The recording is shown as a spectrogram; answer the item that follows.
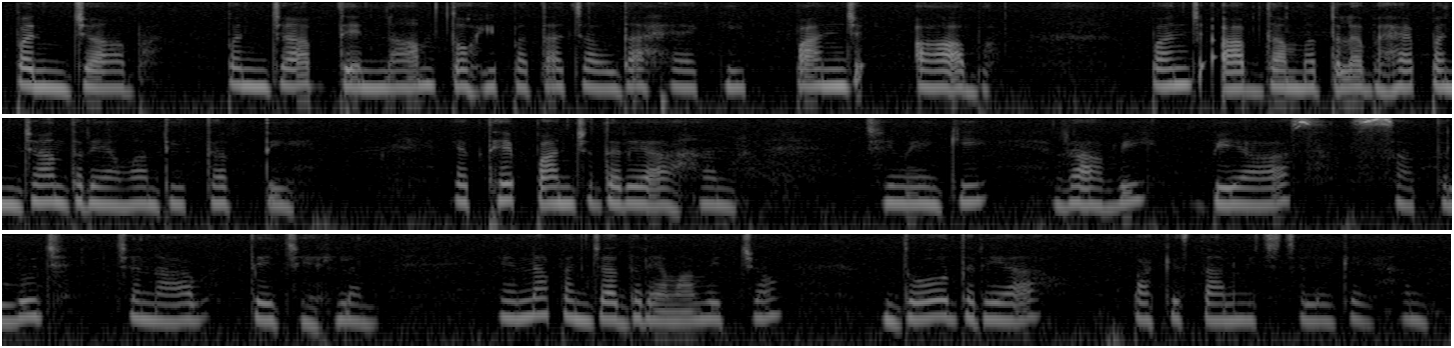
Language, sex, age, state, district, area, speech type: Punjabi, female, 30-45, Punjab, Shaheed Bhagat Singh Nagar, urban, spontaneous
